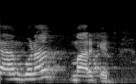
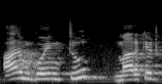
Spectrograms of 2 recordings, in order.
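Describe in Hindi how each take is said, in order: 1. यह छोटे रूप में 'gonna' हो जाता है। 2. यह पूरा 'going to' के रूप में बोला जाता है।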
